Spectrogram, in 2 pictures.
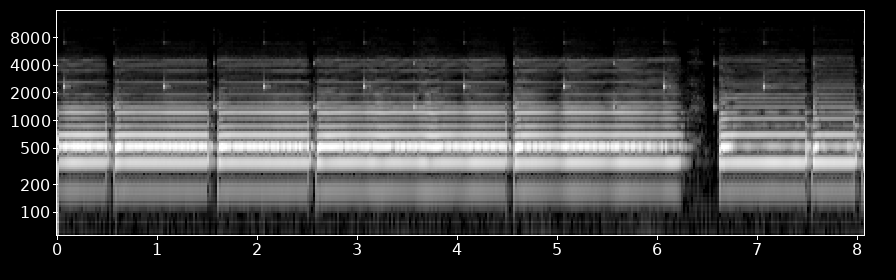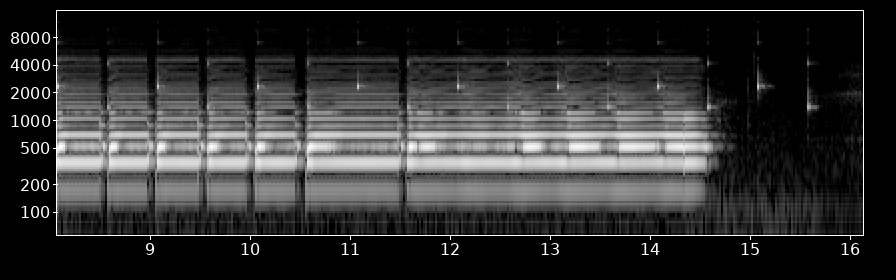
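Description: Bassoon playing the rhythm of an audition excerpt on a single repeated F, tongued in steady eighth-note pulses at about two a second, over a metronome ticking at 60. A brief break for breath comes about six seconds in, and the playing stops about a second and a half before the end.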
